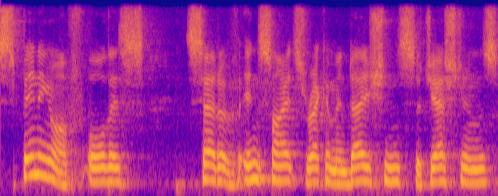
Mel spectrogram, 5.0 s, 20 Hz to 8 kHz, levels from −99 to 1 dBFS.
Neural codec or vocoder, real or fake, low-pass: none; real; 7.2 kHz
